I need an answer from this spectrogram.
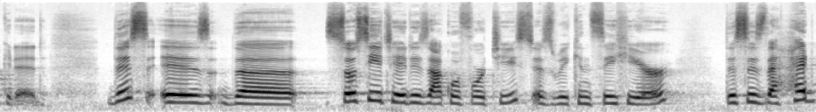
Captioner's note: speaks foreign language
